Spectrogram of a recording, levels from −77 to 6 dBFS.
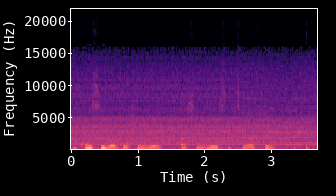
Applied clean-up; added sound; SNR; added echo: none; Domestic sounds, home sounds; 5 dB; none.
